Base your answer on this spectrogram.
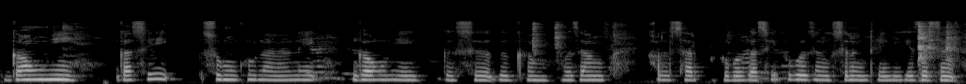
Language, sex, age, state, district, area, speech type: Bodo, female, 30-45, Assam, Udalguri, urban, spontaneous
